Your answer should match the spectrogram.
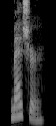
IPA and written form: ˈmeʒ.ər (Measure)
